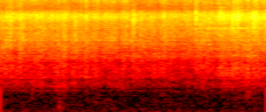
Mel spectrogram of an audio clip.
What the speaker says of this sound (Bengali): এভাবে ছোটো ছোটো করে সবকটা দিয়ে ভেজে নেব।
